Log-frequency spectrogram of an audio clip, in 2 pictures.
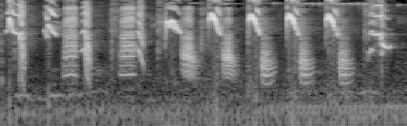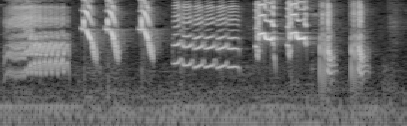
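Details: Common hill myna song used to draw in other hill mynas: a fast run of loud falling whistles and squawks, then a raspy buzz and a stuttering nasal rattle, ending in sharp chips.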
